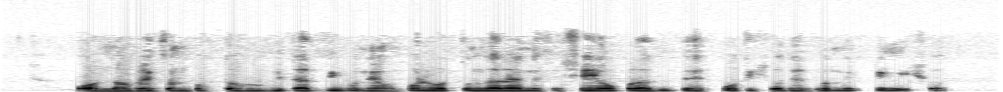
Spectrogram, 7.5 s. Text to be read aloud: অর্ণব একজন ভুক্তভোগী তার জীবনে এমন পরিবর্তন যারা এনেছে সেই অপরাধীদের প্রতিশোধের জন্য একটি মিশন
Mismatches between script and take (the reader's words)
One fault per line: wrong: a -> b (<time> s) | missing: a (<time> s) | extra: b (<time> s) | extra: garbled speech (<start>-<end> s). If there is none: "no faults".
no faults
